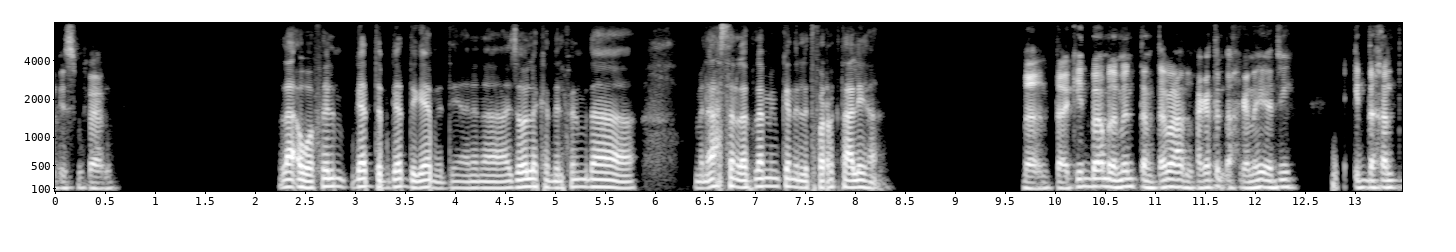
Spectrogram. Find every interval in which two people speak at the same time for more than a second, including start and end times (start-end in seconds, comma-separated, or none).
none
